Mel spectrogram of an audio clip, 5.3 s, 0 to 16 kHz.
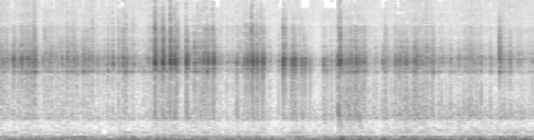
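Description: Long nails tap quickly and lightly on the sides of a large, hollow, 3D-printed plastic moon lamp sphere that is lit white. The result is a dry, bright, rattling patter of clicks with almost no ring, over a faint steady low hum.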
